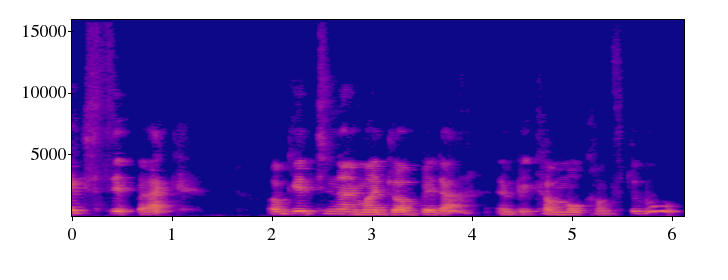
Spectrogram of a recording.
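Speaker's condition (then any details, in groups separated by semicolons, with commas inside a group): Cerebral palsy, dystonic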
